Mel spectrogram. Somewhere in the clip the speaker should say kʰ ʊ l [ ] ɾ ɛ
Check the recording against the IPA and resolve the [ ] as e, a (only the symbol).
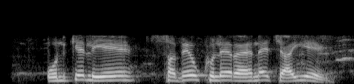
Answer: e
